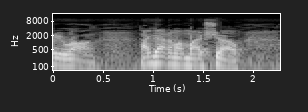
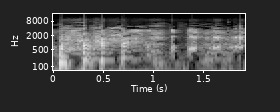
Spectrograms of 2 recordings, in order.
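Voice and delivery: breathy burst of laughter; a real, airy laugh; 6 semitones higher than usual. Real, not acted. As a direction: laugh out, delighted. Host laughs at story.

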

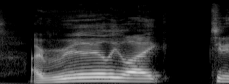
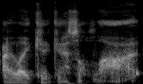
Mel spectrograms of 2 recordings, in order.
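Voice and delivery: soft unvoiced whisper; 4 semitones lower, 9 dB quieter than usual. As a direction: whisper it again, slow. Whisper bit repeated.

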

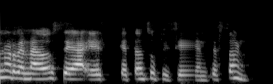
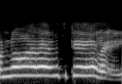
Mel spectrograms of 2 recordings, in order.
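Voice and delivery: higher and louder flustered outburst; flustered protest; 9 semitones higher, 5 dB louder, slower than usual. Retold or imitated. Mother panicking at her soaked child, loud and high. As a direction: blurt it out in a panic. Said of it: "para mí era tipo".

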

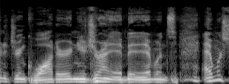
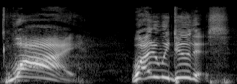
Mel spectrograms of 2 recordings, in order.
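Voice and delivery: emphatic challenge; 13 semitones higher, slower than usual. Real, not acted.

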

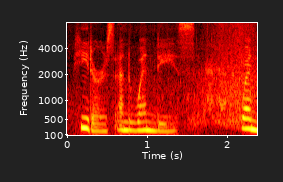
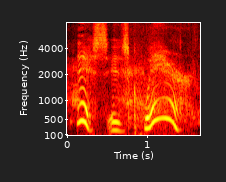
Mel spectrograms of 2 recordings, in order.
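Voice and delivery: high, slow bewildered gasp; 9 semitones higher, much slower than usual. A narrator's reading. Smee puzzled by the captain's order, gasping. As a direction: let it out high and drawn out, baffled. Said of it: "Smee gasped".

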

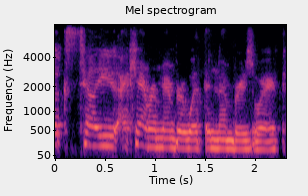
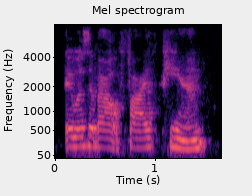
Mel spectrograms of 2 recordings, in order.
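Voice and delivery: ordinary talk

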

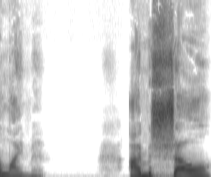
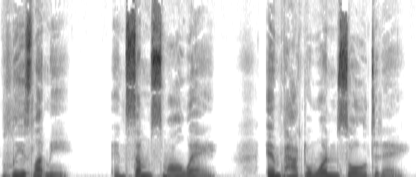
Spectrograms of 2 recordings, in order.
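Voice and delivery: softer, lower hushed prayer; a hushed heartfelt prayer to God; retold prayer; 5 semitones lower, 8 dB quieter than usual. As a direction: pray quietly, kneeling before dawn. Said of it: "And I said".

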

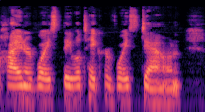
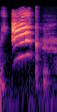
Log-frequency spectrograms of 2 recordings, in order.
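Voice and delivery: a tiny shrill eek, pitched way up; high squeak; 8 dB louder than usual. Retold or imitated. Mom in labor panics, squeaking way up high. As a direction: squeal like panic taking over. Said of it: "my mom started to go way up in her voice".

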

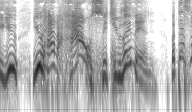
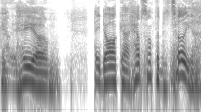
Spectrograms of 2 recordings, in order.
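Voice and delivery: bashful imitation; 8 semitones lower, 6 dB quieter than usual. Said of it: "I'm not gonna be like".

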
